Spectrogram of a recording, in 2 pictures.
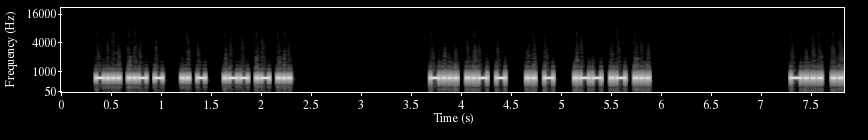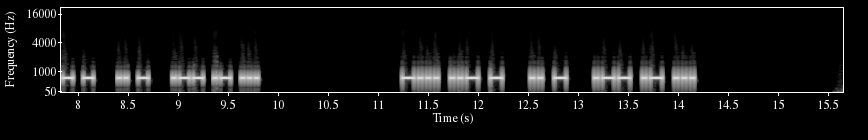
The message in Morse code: BUT IT WAS BUT IT WAS BUT IT WAS BUT IT WAS

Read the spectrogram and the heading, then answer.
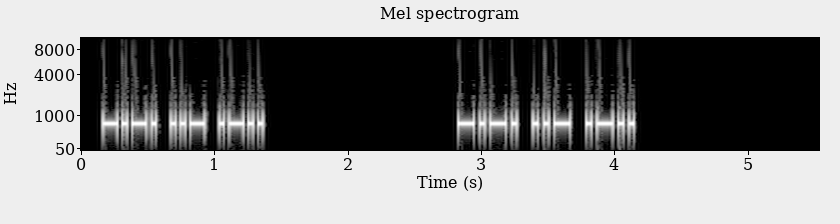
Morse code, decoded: CUL CUL

